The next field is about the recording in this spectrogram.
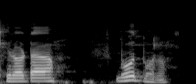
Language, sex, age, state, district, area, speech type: Odia, male, 18-30, Odisha, Puri, urban, spontaneous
